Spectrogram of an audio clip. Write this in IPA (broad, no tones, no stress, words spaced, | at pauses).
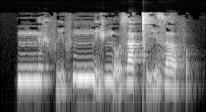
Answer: nːʉʒfḭf nːḭʒno̰zaǀḭ zɐf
